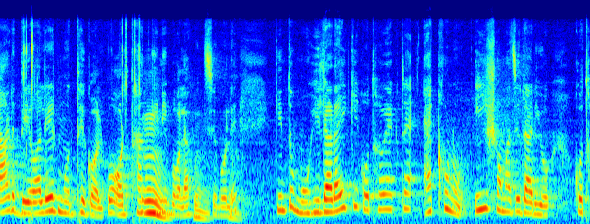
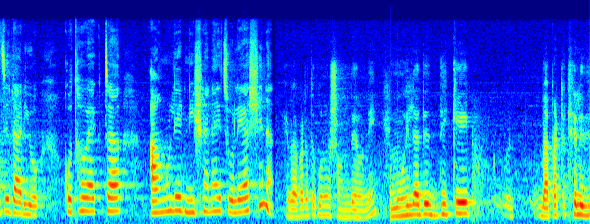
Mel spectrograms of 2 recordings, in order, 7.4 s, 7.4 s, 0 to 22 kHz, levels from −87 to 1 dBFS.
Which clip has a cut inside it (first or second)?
second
